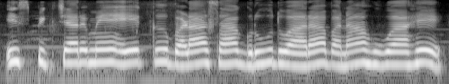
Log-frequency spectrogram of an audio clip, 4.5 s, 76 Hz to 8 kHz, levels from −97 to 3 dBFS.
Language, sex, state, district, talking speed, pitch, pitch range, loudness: Hindi, female, Madhya Pradesh, Bhopal, 145 wpm, 240 Hz, 225-255 Hz, -10 LUFS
